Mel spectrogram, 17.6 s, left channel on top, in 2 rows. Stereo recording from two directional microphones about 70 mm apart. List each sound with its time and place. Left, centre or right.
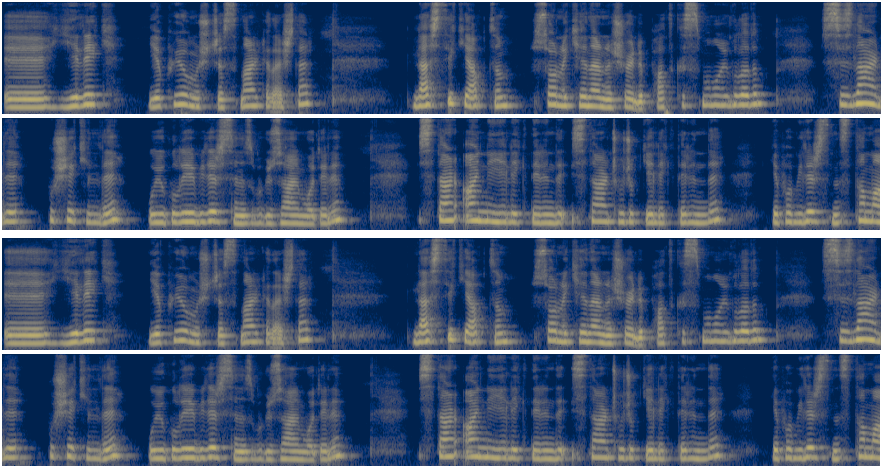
0.0 s a woman's voice: left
